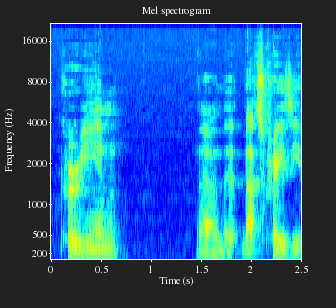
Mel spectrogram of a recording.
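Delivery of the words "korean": normal talking voice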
